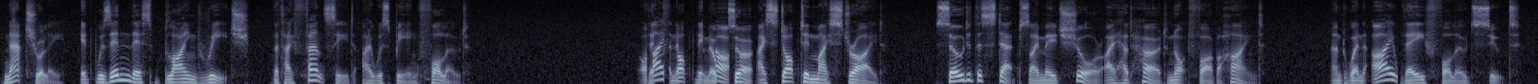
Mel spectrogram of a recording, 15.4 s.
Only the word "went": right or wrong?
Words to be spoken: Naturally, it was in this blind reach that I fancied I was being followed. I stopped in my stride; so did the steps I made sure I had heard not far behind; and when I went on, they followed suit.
wrong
